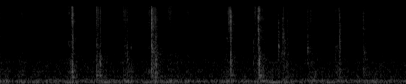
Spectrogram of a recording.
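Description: Tarot cards being shuffled by hand: a string of irregular, sharp card clicks and flicks.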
